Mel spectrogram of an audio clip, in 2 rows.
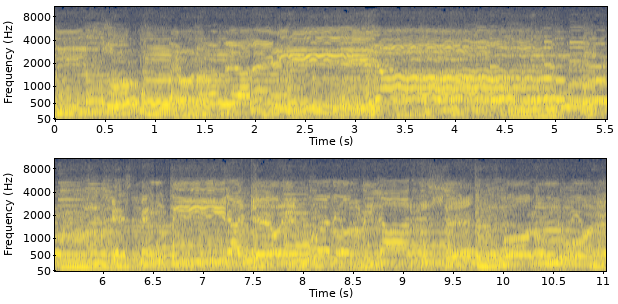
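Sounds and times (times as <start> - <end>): people singing: 0.0 - 11.0
plucked guitars: 0.0 - 11.0.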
